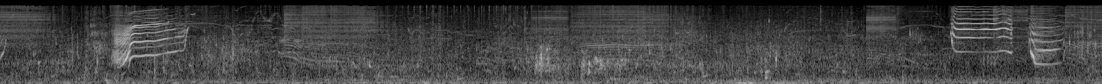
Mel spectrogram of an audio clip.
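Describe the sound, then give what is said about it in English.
A pod of orcas (killer whales) calls underwater in the Ross Sea, Antarctica, recorded from a frozen ocean surface about 20 kilometres offshore: high, squealing whistles and rising, sweeping tones, some in quick bursts, over a constant watery hiss and low rumble. No one speaks. “This is a pod of orcas, killer whales, in the Ross Sea in Antarctica.”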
